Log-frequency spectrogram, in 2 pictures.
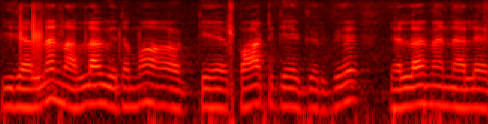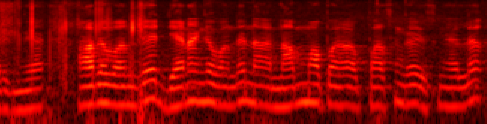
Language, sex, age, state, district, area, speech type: Tamil, male, 60+, Tamil Nadu, Coimbatore, urban, spontaneous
